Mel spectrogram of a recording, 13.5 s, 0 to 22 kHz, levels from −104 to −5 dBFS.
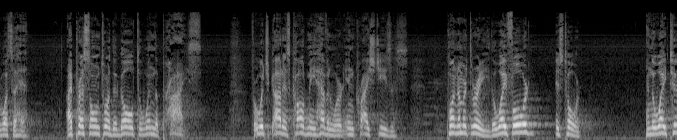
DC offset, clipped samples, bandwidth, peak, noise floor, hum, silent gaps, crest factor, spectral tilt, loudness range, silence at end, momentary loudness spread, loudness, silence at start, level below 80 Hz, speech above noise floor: under 0.1%; under 0.1%; 15.5 kHz; -14 dBFS; -67 dBFS; none; none; 18 dB; -6.5 dB/octave; 7 LU; 0 s; 14 LU; -31 LUFS; 0 s; -64 dBFS; 36 dB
